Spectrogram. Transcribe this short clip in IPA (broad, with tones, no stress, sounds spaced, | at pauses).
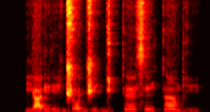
j a˧ ɾ i˨ ɾ i˨˦ d͡ʒ ɔ˧ d͡ʒ i˨ ɡ i˨ k ɛ̃˧ s ĩ˦ k ã˦˨ b i˨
